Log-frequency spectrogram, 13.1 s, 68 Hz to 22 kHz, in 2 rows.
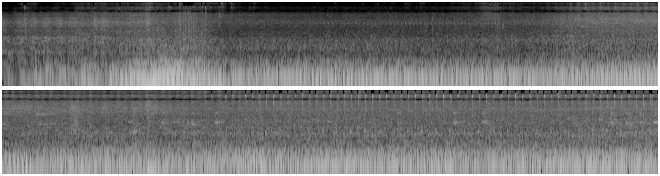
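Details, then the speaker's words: Turbo 1.6 Miata after rebuilding the downpipe from 2.5" to full 3" V-band exhaust: engine cranks, catches and settles into a low, steady, even idle with a deep, mellow, very quiet exhaust note; nothing untoward. "Quiet, super quiet."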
